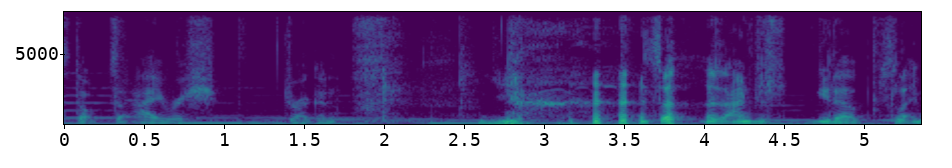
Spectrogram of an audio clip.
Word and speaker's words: DrIrishDragon: So for anybody that does read that and they think it's DrIrish, it's not. It's Dr. Irish Dragon.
